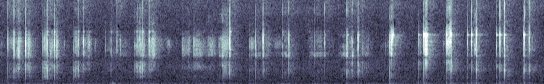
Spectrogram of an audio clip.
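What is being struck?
Glazed ceramic soap dispenser.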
